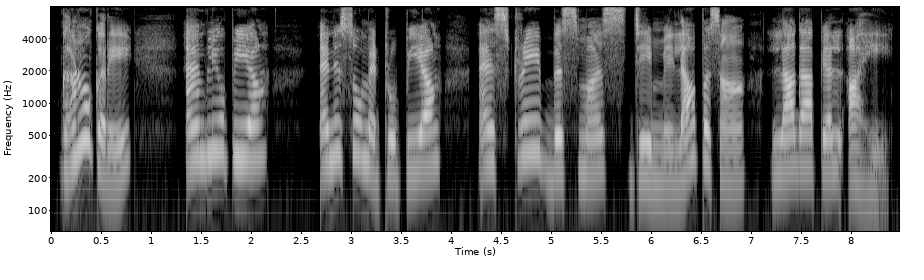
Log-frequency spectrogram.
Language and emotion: Sindhi, neutral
